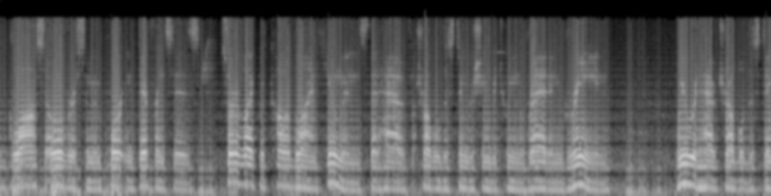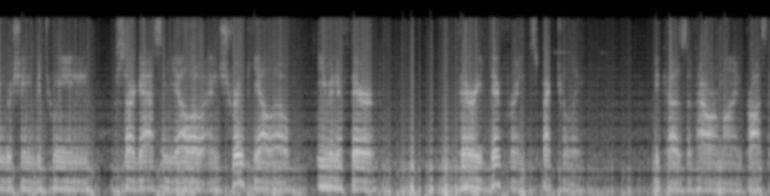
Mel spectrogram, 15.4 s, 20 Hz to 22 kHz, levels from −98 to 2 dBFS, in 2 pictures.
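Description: From start to finish the audio carries a steady robotic buzz near 375 Hz, the signature of planar audio read as interleaved. Each short block holding all left samples, then all right, is played as alternating pairs, so every 2.67 ms block runs twice at double speed, left then right. The rate fits blocks of about 128 samples. Because the blocks are so short, there is no clear octave jump, which separates this from a sample-rate mismatch that would raise the pitch and shorten the clip.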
